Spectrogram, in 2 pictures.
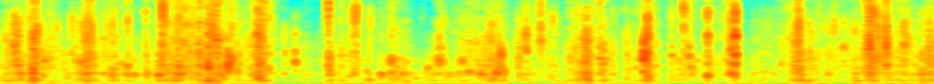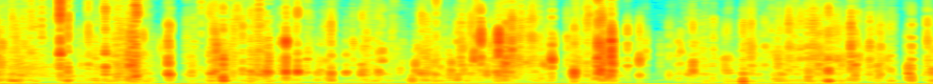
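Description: Long acrylic nails tap and scratch across a box piled with small foil- and plastic-wrapped candy bars. Dense, crinkly crackles and quick ticks follow one another continuously over a steady low hum.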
